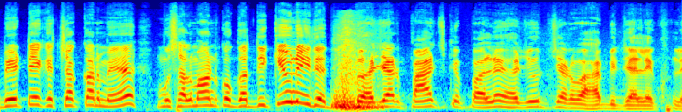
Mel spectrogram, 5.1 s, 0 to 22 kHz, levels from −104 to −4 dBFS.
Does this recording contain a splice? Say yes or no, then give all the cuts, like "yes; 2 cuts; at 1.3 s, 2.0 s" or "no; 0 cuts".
yes; 1 cut; at 2.6 s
